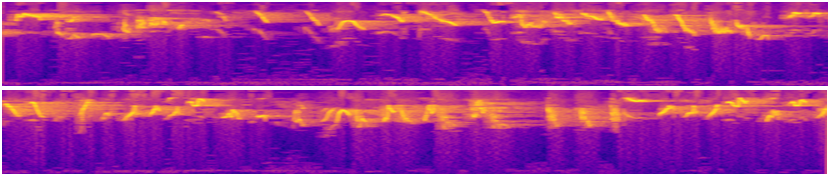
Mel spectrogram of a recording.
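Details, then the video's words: Oriental white-eye in a long bout of training song for birds that have gone quiet; eleven seconds of rapid, thin, high twittering with quick slurs and short chips, barely pausing. "Suara Burung Pleci Masteran Pleci Full"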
